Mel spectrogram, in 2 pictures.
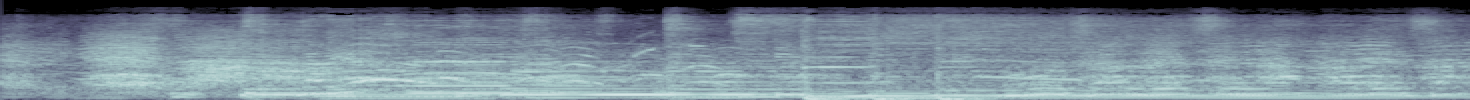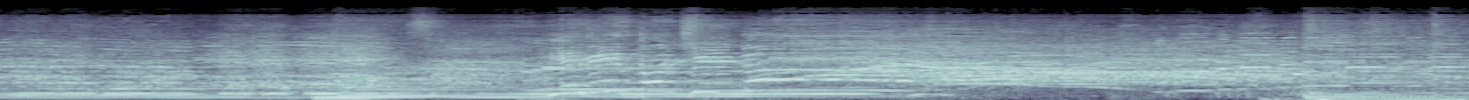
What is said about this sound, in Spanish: Bien aplaudidas. Y coreadas con todas las ganas.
